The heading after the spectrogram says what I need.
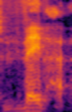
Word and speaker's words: Weber: not it looks like weber guys just so people know what charlotte's talking about it looks like max weber but it's veda jesus benjamin franklin invented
